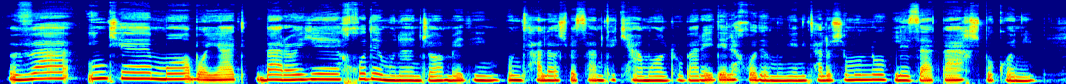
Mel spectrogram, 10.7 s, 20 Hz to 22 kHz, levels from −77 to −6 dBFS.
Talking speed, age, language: 130 wpm, 10-29, Persian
